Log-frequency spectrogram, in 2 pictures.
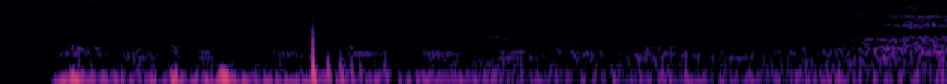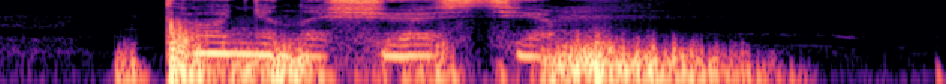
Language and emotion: Russian, sad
